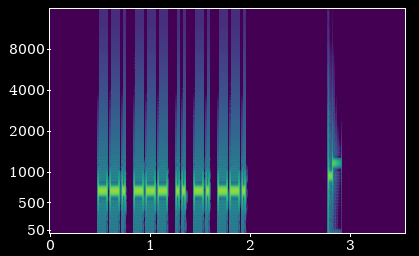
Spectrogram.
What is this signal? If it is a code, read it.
Morse code, heard as a keyed tone, about 40 wpm, 700 Hz. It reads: GOING
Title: Sets of 2 Words - New Word Drill - 40wpm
